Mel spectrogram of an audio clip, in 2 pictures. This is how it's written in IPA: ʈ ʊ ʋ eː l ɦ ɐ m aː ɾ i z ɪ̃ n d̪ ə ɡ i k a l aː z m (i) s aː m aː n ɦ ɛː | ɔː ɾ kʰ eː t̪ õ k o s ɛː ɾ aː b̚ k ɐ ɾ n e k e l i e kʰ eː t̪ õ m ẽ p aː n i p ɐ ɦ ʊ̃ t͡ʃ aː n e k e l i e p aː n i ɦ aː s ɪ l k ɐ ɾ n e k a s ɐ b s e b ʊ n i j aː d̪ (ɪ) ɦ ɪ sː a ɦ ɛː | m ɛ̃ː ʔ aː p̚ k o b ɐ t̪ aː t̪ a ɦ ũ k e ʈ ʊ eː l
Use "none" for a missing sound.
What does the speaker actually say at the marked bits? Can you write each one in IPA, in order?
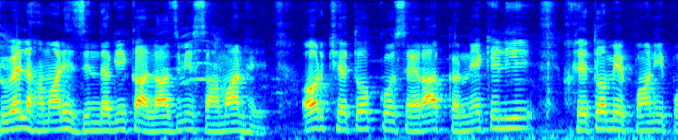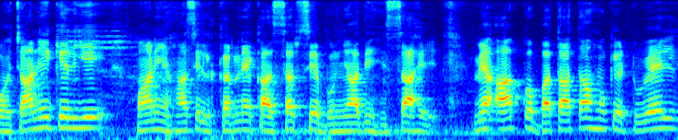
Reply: i, i

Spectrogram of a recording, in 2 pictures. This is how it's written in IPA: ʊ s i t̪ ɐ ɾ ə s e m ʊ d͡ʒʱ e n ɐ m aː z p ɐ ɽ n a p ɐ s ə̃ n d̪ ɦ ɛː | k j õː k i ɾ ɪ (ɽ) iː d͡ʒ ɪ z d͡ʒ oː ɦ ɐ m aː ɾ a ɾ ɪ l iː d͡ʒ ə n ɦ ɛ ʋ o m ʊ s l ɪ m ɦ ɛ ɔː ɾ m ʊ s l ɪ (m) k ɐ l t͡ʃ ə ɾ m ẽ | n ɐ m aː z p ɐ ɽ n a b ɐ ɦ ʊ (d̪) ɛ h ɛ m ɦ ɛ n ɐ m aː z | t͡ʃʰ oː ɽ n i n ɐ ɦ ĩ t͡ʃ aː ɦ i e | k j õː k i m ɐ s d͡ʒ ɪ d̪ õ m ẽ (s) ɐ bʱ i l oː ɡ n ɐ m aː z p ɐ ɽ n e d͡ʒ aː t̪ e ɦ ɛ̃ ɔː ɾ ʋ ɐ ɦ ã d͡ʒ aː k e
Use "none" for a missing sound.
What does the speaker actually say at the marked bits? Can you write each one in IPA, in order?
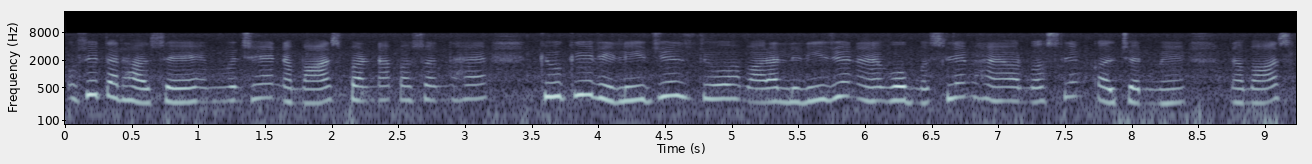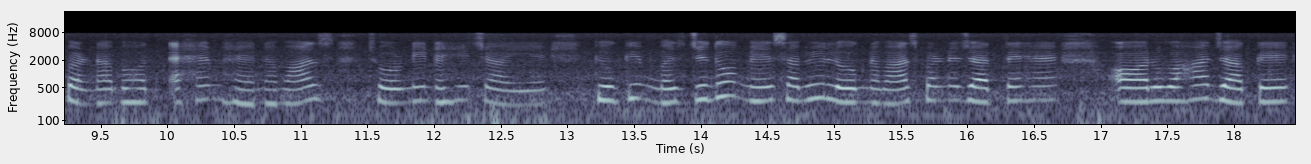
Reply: l, m, t̪, s

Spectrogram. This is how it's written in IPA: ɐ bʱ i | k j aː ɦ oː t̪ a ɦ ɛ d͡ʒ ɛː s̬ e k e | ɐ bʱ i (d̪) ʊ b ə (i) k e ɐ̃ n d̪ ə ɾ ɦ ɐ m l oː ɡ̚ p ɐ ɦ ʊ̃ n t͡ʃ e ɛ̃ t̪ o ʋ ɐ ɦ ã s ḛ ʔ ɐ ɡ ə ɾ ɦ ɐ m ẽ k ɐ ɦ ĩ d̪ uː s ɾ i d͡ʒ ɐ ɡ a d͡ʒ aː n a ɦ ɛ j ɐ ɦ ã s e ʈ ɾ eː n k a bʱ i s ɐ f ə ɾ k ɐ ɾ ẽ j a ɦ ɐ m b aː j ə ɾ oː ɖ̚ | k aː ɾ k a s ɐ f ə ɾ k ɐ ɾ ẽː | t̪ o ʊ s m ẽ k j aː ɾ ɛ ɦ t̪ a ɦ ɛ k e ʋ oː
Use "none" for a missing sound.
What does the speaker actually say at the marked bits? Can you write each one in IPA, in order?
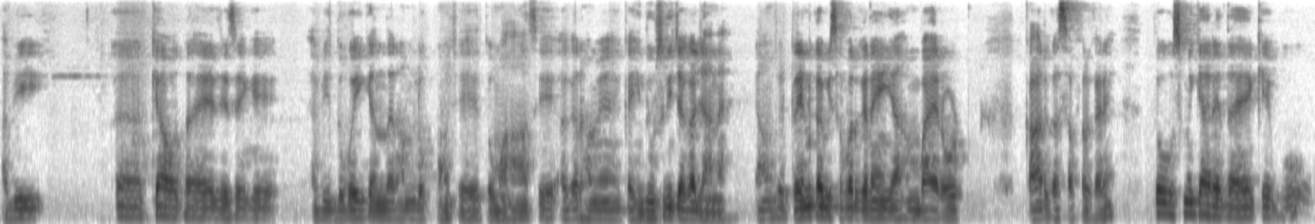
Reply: d̪, i

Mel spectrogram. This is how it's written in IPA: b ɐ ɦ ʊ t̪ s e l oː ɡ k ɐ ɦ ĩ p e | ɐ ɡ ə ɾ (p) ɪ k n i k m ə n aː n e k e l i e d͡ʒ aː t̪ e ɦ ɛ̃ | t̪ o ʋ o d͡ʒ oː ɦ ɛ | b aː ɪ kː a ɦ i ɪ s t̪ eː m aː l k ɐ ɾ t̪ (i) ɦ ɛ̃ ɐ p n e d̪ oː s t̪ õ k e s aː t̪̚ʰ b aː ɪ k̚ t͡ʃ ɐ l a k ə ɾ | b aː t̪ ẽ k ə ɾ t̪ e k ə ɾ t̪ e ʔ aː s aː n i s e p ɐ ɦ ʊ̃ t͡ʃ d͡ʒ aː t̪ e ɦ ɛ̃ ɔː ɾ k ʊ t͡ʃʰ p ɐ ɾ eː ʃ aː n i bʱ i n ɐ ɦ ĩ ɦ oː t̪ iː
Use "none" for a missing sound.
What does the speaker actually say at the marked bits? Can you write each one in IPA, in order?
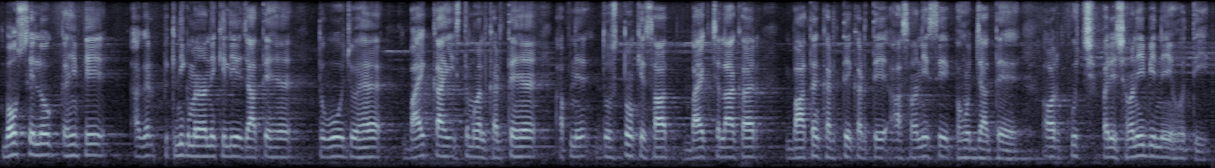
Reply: p, e

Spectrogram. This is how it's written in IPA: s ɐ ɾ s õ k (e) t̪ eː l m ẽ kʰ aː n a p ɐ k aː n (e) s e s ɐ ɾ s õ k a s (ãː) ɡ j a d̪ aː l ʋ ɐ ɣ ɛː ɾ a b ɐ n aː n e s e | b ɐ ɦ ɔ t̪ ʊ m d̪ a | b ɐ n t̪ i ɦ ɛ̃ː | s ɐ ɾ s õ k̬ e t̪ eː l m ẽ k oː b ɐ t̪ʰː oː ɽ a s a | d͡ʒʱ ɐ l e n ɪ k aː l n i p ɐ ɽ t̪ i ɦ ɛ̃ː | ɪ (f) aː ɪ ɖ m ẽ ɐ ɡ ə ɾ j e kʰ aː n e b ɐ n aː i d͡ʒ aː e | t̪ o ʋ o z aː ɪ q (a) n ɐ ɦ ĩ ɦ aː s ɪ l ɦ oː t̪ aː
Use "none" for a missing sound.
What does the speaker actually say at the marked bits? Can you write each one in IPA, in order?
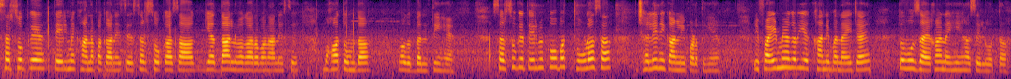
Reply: e, e, aː, f, a

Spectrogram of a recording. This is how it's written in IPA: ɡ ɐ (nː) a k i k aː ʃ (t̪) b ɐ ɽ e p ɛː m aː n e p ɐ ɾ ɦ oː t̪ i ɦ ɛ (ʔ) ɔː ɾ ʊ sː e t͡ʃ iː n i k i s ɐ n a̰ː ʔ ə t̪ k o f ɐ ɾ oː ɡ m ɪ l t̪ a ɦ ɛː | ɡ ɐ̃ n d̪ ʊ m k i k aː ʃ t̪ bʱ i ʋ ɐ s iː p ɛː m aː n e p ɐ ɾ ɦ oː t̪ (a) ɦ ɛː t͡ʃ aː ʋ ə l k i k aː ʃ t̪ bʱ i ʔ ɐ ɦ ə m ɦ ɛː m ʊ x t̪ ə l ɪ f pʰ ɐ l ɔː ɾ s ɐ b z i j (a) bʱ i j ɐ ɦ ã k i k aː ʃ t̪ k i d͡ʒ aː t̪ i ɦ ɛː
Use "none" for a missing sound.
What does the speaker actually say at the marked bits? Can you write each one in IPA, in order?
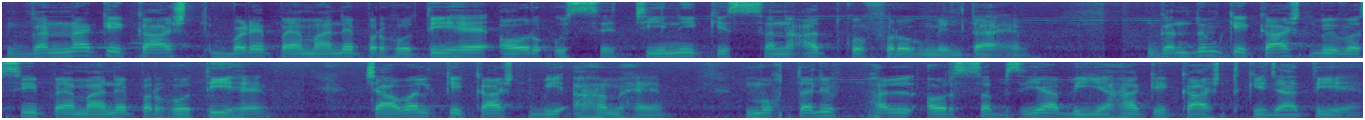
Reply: nː, t̪, ʔ, i, a

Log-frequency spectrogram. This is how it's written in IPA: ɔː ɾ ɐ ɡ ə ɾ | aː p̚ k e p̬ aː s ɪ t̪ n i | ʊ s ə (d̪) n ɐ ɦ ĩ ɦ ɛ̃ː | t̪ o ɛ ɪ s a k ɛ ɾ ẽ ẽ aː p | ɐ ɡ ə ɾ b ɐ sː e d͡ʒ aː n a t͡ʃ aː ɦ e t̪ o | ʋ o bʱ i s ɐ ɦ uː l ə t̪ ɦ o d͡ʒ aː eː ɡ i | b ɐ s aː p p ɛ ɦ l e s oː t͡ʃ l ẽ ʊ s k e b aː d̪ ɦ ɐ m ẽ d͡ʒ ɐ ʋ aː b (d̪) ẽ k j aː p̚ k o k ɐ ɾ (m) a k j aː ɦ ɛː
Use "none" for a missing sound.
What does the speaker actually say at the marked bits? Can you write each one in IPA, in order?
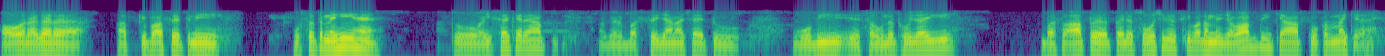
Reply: t̪, d̪, n

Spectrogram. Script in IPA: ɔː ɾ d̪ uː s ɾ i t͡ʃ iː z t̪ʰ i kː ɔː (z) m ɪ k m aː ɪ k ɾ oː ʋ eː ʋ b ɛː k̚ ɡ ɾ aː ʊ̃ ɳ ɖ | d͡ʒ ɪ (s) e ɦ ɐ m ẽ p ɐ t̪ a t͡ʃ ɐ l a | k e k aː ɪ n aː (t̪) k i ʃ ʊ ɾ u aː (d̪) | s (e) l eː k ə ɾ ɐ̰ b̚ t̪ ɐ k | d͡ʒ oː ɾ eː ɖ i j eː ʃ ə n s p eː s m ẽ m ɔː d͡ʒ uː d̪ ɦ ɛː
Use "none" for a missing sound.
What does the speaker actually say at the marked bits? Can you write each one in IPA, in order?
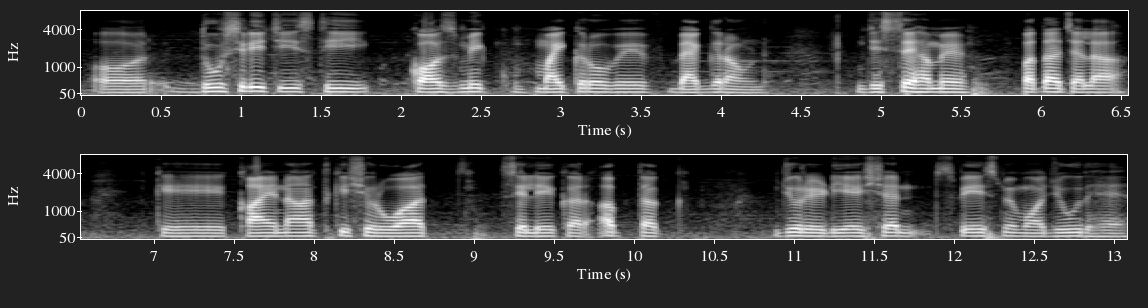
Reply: z, sː, t̪, t̪, e

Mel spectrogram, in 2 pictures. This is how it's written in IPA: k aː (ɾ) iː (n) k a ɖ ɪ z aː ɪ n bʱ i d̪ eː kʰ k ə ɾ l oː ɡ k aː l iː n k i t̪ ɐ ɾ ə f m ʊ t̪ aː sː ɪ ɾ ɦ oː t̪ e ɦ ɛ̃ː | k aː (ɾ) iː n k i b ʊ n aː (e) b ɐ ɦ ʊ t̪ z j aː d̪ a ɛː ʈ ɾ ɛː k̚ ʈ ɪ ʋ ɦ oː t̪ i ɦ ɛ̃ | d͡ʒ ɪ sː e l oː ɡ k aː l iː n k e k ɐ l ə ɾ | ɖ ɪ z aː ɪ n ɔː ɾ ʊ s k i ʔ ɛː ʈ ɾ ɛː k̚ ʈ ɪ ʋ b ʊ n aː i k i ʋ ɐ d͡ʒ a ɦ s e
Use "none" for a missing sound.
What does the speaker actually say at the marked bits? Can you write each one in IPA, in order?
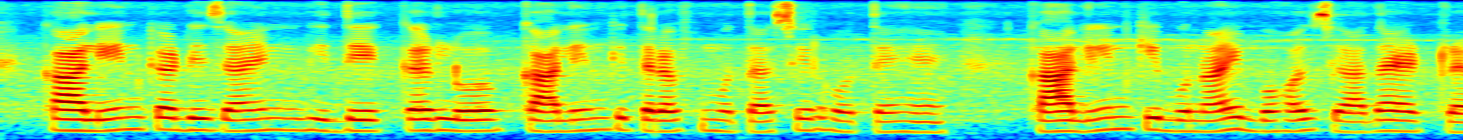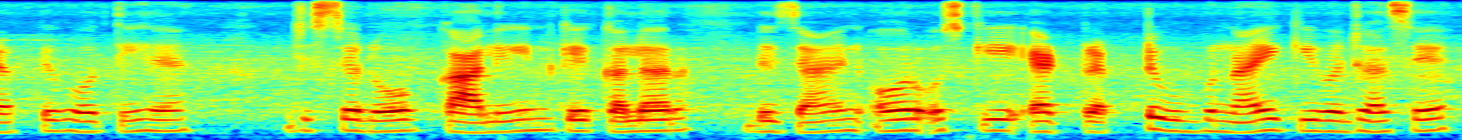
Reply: l, n, l, i

